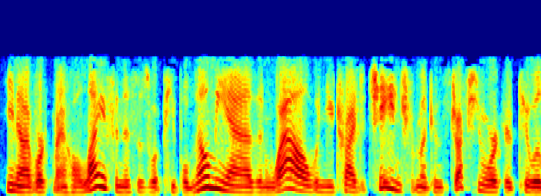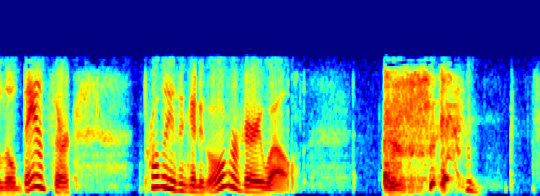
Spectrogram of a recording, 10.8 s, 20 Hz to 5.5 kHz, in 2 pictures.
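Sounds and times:
speech: 0:00.1 - 0:08.5, 0:09.2 - 0:10.3
harsh raspy cough: 0:09.2 - 0:10.2.

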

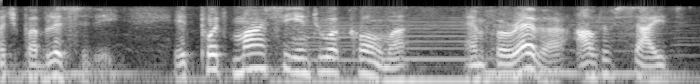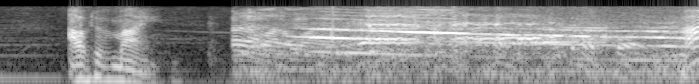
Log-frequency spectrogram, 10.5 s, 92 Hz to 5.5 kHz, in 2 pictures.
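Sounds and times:
speech: 0:00.0 - 0:05.2, 0:05.8 - 0:07.5
ambulance siren wailing: 0:07.2 - 0:10.4.

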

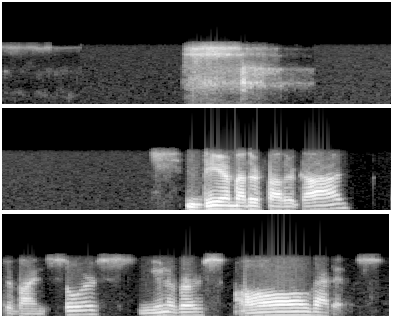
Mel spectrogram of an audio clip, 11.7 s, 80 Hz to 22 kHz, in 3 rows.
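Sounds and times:
deep breath: 0:01.8 - 0:03.2
speech: 0:05.8 - 0:11.5.

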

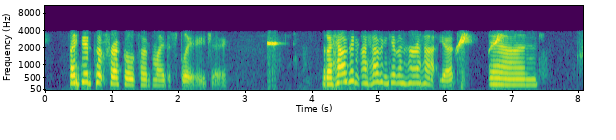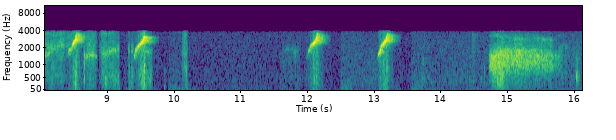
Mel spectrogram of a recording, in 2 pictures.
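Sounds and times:
speech: 0:00.4 - 0:02.8, 0:04.2 - 0:07.5
pet bird screaming: 0:06.2 - 0:06.4, 0:12.0 - 0:12.3, 0:13.1 - 0:13.4.

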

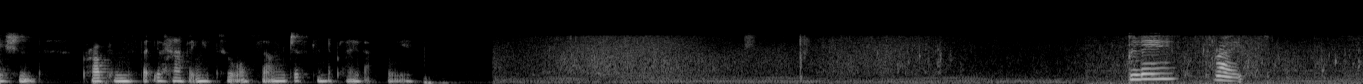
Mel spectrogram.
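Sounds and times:
speech: 0:00.0 - 0:04.4, 0:11.3 - 0:12.6
ocean waves breaking on the shore: 0:05.0 - 0:13.6.

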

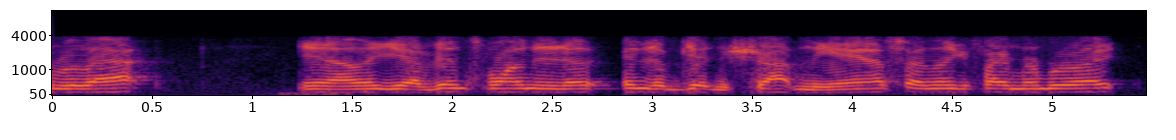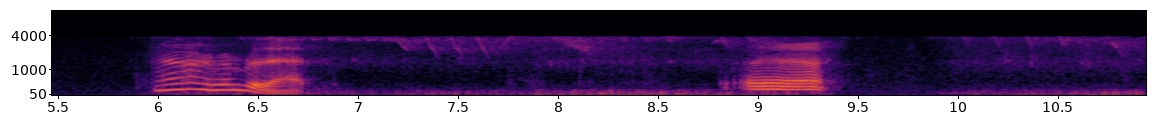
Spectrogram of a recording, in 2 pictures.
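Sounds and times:
speech: 0:00.2 - 0:00.6, 0:01.2 - 0:05.4, 0:06.0 - 0:06.8, 0:08.9 - 0:09.4
played recording of a harsh bird call squawk: 0:06.5 - 0:10.9.

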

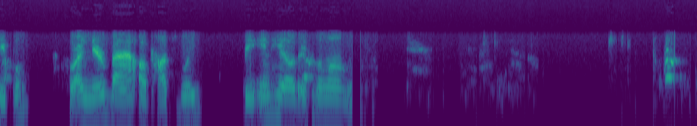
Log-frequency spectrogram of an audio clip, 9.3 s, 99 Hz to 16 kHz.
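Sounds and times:
speech: 0:00.0 - 0:04.9
pet dog barking outside a window: 0:04.0 - 0:04.3, 0:08.8 - 0:09.2.

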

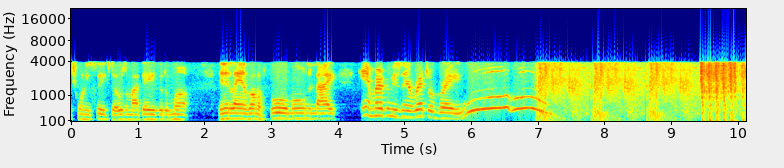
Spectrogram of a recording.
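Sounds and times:
speech: 0:00.0 - 0:07.5
automatic gunfire burst: 0:07.0 - 0:10.1
gunshots: 0:07.0 - 0:10.1.

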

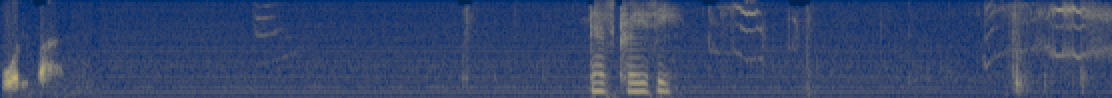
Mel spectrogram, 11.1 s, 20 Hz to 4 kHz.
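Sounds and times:
faint hum: 0:00.0 - 0:11.1
cat meowing: 0:02.5 - 0:02.9, 0:07.1 - 0:07.7, 0:09.8 - 0:11.1
speech: 0:05.9 - 0:06.8.

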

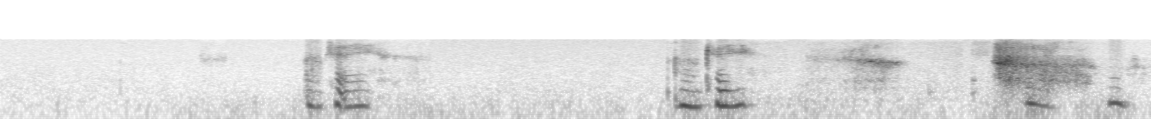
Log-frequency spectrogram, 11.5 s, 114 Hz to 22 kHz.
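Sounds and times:
speech: 0:03.0 - 0:03.9, 0:06.8 - 0:07.6
deep breath: 0:08.0 - 0:11.1.

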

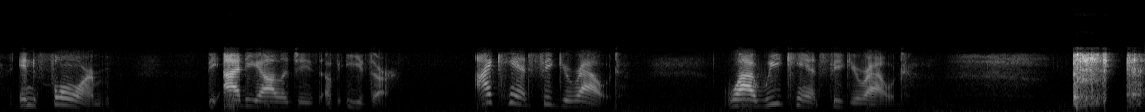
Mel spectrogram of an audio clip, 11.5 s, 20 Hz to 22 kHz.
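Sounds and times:
speech: 0:00.2 - 0:01.2, 0:02.1 - 0:04.0, 0:04.8 - 0:06.2, 0:07.2 - 0:09.2
faint breathy hiss: 0:01.2 - 0:02.1, 0:06.3 - 0:07.3, 0:09.1 - 0:11.3
person coughing: 0:10.8 - 0:11.4.

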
